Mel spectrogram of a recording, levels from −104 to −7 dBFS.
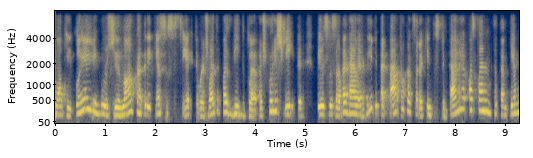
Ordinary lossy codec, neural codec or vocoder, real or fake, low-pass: Opus, 64 kbps; codec, 16 kHz, 1 kbps, FreqCodec, smaller model; fake; 7.2 kHz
